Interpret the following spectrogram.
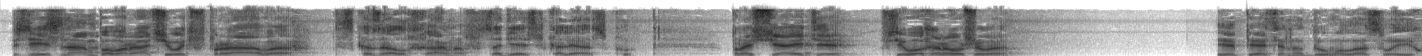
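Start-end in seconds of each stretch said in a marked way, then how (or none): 0.1-2.2 барин, заметно выше и громче; деловито распоряжается кучером; голос Ханова. A narrator's reading. Ханов говорит Семёну. 5.5-7.6 барин, заметно выше и громче; деловито распоряжается кучером; голос Ханова. A narrator's reading. Ханов прощается с учительницей.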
